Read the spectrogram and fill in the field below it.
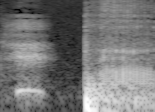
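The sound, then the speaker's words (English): A voice imitates their own sleep snoring, horse-like with flapping lips: a short breathy inhale, a brief pause, then a loud, sputtering lip-flap exhale that flutters rapidly until the end. “I snore, but not like a regular snore. This is what I did.”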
